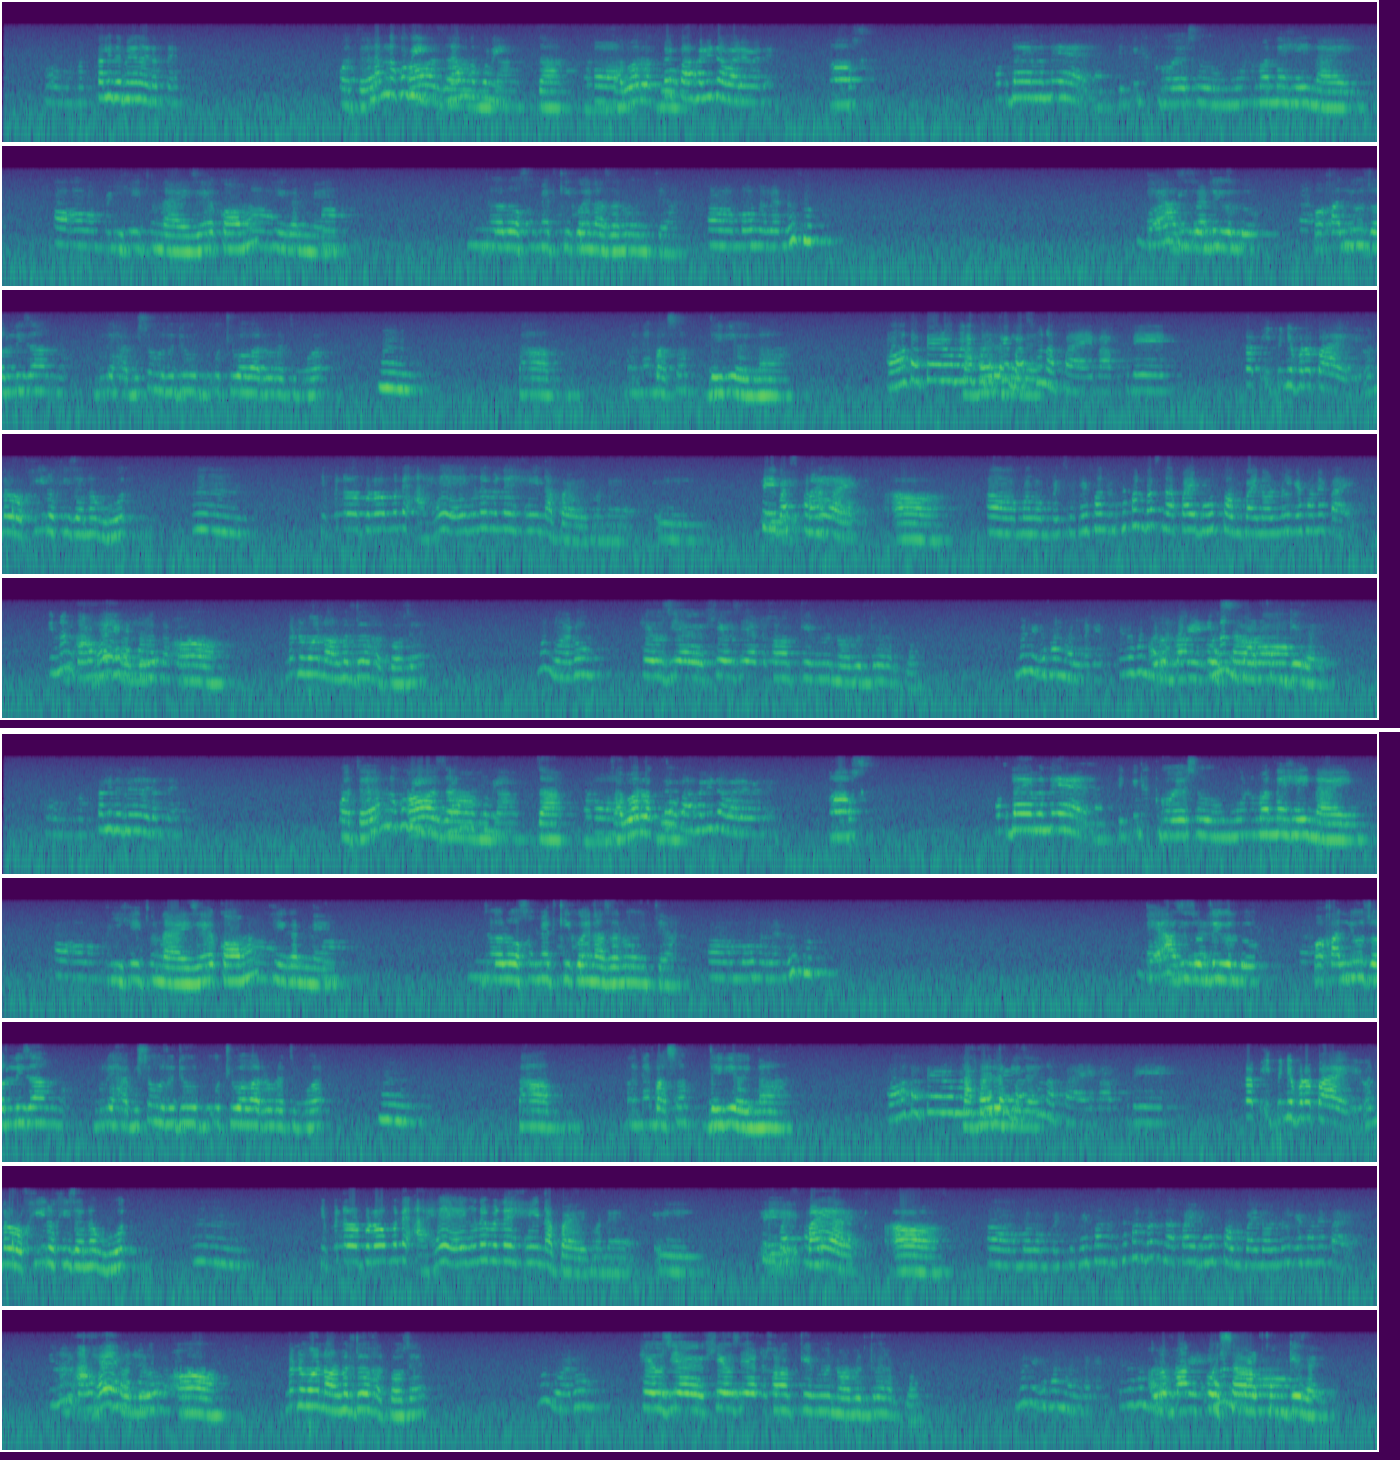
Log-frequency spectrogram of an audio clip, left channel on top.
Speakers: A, on the left; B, on the right.
A: অ', কালি যাবি নে নাই তাতে।
B: কওঁতে
A: নাম নকবি-
B: অ', যাম
A: নাম নকবি,
B: যাম যাম যাম
A: অ',
B: যাব লাগিব
A: তই পাহৰি যা বাৰে-বাৰে।
B: অ', সদায় মানে এইকেইদিন গৈ আছো মোৰ মানে সেই নাই।
A: অ অ গম পাইছো
B: কি সেইটো নাই যে কম
A: অ
B: সেইকাৰণে।
A: অ উম
B: জানো অসমীয়াত কি কয় নাজানো এতিয়া।
A: অ', মও নাজানো। বৰ
B: এ আজি
A: দিগদাৰ
B: জল্দি
A: হৈছে
B: গ'লো অ', কালিও
A: উম
B: জল্দি যাম। বুলি ভাবিছোঁ যদিও উঠিব পাৰোঁ ৰাতিপুৱা।
A: উম।
B: অ', মানে বাছত দেৰি হয় না।
A: অ', তাত আৰু মানে
B: লাহে
A: পতাককে
B: লাহে
A: বাছো
B: যায়
A: নাপায়, বাপৰে।
B: ইপিনীৰ পৰা পায়, ইহঁতৰ ৰখি ৰখি যায় ন বহুত।
A: উম, উম।
B: শিপিনৰ পৰা মানে আহে মানে মানে সেই নাপায় মানে এই। এ
A: সেই বাছখন
B: পায়
A: নাপায়।
B: আৰ অ'।
A: অ', মই গম পাইছোঁ, সেইখন সেইখন বাছ নাপাই বহুত কম পায়, নৰ্মেল কেইখনে পায়। ইমান
B: উম,
A: গৰম
B: আহে
A: লাগে
B: হ'লেও
A: সেইখনত যাব
B: অ', কিন্তু মই নৰ্মেলটোৱে ভাল পাওঁ যে।
A: মই নোৱাৰ
B: সেউজীয়া, সেউজীয়া এখনত কি নৰ্মেলটোৱে ভাল পাওঁ।
A: মোৰ সেইকেইখন ভাল লাগে। সেইকেইখন ভাল
B: অলপমান
A: নালাগে
B: পইচা
A: ইমান গৰম।
B: কমকে যায়,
